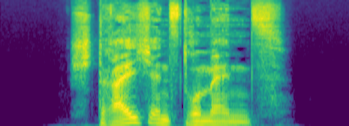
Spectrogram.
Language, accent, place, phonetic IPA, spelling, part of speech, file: German, Germany, Berlin, [ˈʃtʁaɪ̯çʔɪnstʁuˌmɛnt͡s], Streichinstruments, noun, De-Streichinstruments.ogg
- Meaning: genitive of Streichinstrument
